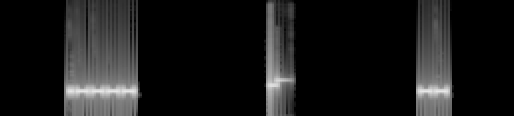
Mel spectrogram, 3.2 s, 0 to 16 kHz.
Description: Morse code, heard as a keyed tone, about 48 wpm, 700 Hz. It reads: 1 M
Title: Single Letter-Number Alt 50wpm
